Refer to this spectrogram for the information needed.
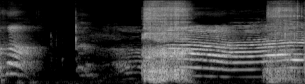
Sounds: Throat clearing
